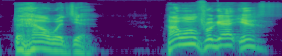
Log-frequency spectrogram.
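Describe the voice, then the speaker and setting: A man's voice makes very wide pitch swings on a very clean recording with a silent background. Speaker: poet. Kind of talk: poetry performance. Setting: restaurant with live audience. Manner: terse, stark.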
